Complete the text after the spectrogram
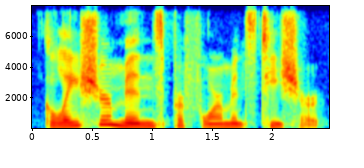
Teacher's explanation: Men's performance t-shirt just keeps coming down, down, down.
